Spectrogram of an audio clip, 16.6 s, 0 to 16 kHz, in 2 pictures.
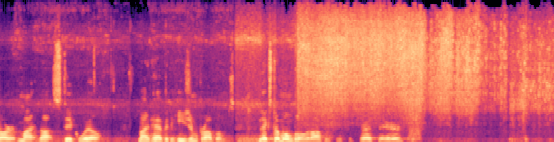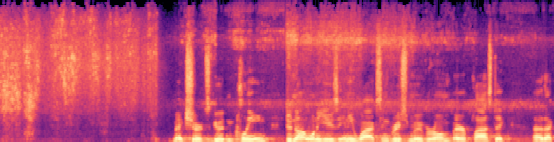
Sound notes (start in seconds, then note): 6.5 compressed air whooshing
